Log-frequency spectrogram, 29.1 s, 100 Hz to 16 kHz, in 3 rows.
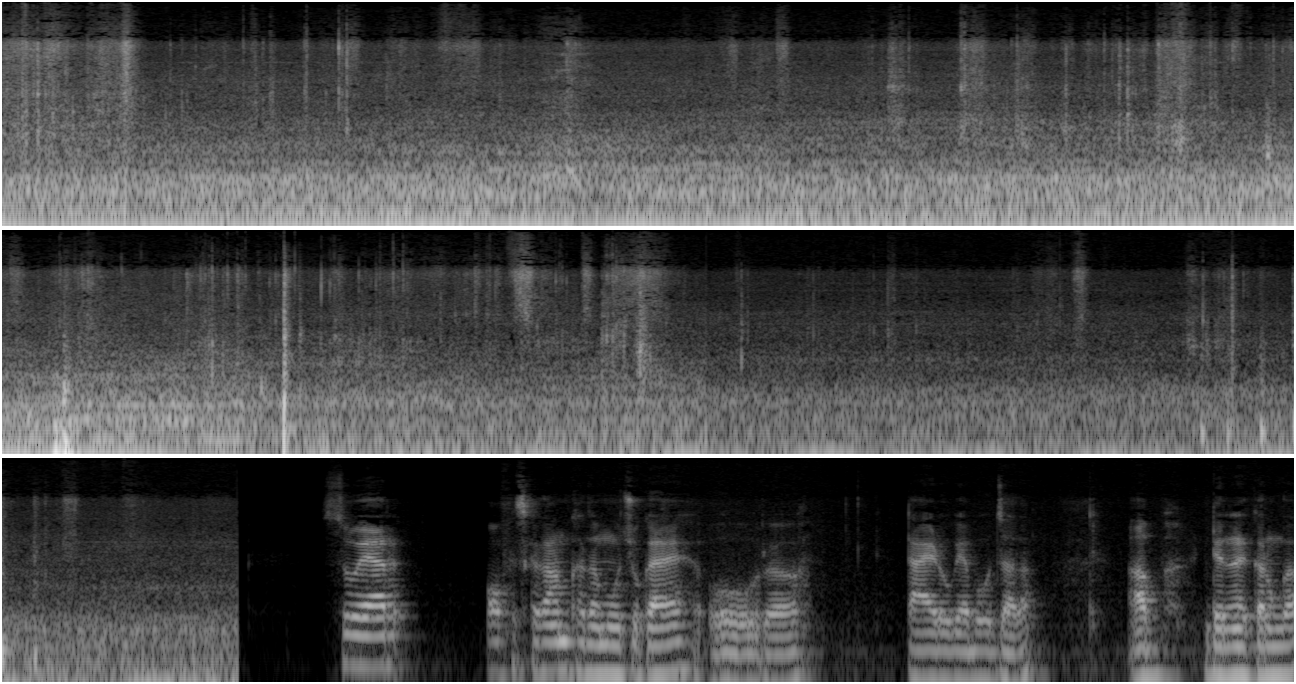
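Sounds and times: plastic packets crackling: 0.0 - 2.9, 10.4 - 14.8
drinks cooler humming: 0.0 - 21.2.

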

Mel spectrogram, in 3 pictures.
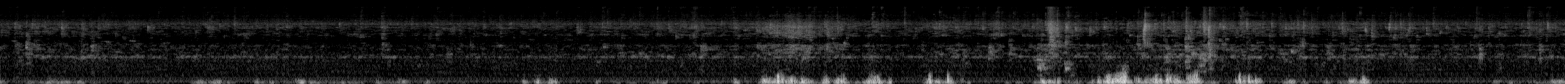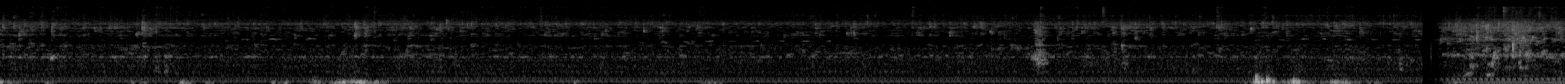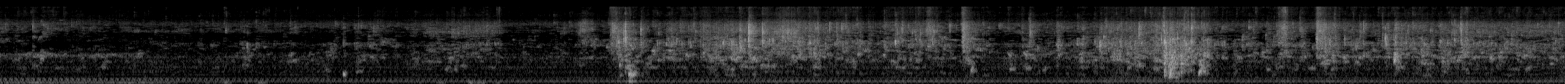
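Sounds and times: fish splashing water: 30.0 - 46.9.

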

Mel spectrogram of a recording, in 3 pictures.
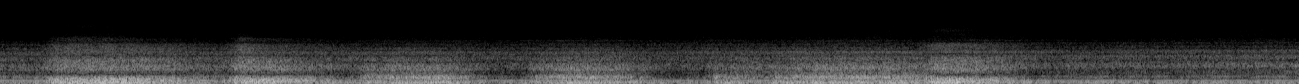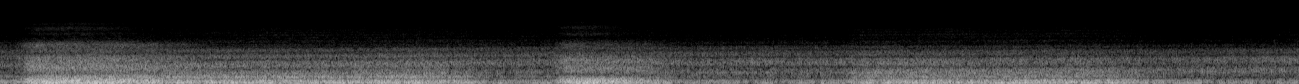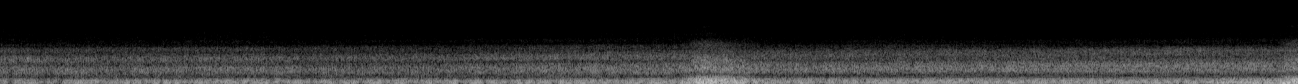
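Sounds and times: engine and propeller droning: 0.0 - 38.9
propane burner blasts: 0.0 - 38.9.

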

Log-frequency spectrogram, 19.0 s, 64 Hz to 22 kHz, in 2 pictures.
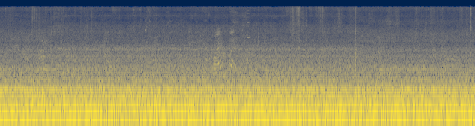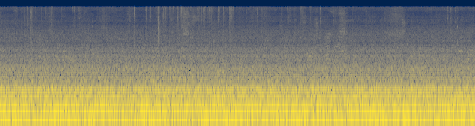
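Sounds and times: airplane cabin engine rumble: 0.0 - 19.0.

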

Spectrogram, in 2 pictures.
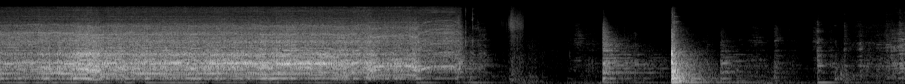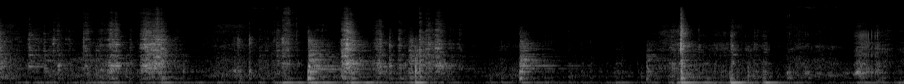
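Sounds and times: rubber scraping against steel: 4.5 - 5.9.

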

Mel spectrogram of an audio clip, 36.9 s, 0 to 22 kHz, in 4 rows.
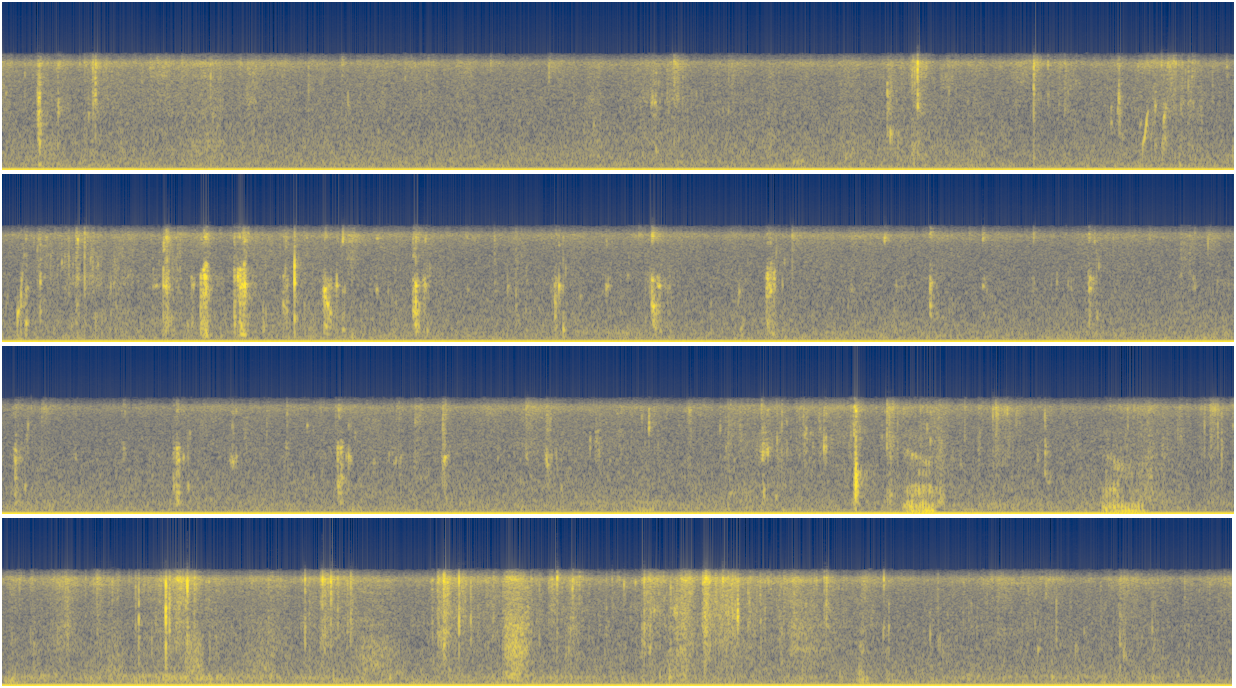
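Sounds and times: rustling in dry leaves: 21.3 - 36.9
boar grunt: 25.2 - 25.6, 26.7 - 27.2.

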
